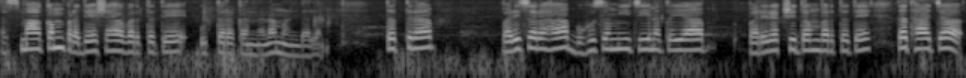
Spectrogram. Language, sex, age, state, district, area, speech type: Sanskrit, female, 18-30, Karnataka, Uttara Kannada, urban, spontaneous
